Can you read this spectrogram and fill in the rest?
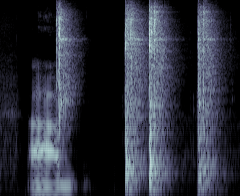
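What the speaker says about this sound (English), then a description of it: "The noise of it's kind of cool, but it's not in any way my favorite pistol." Three sharp, snappy airsoft pistol shots crack close by, two in quick succession then one more, after a brief mechanical clack.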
